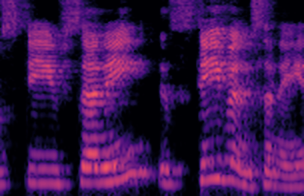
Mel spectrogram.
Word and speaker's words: Steven Senne: And then we have this image from Steven Senney.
